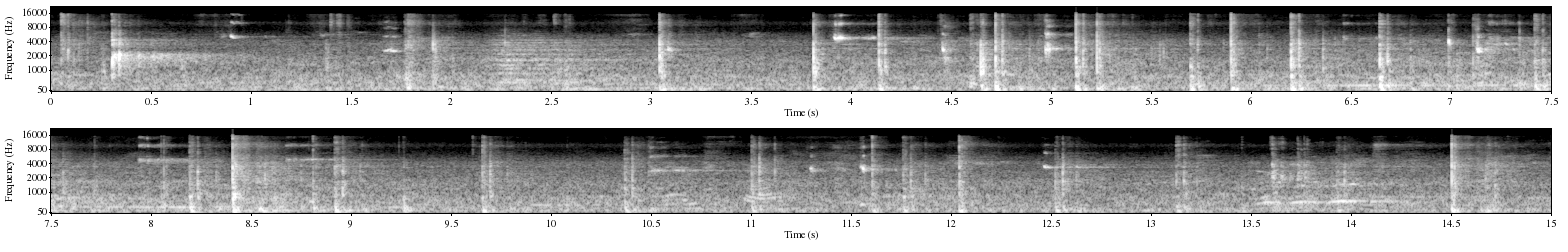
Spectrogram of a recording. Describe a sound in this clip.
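Sneakers squeak on the court surface.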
